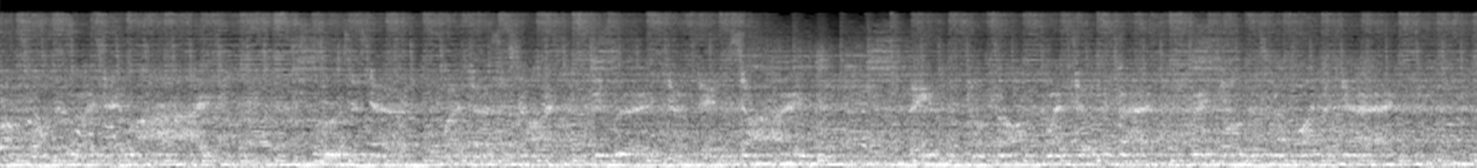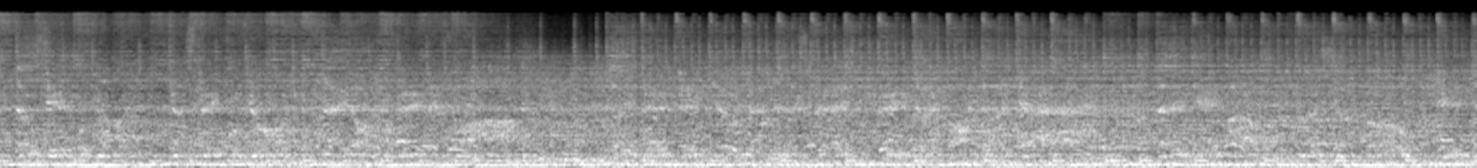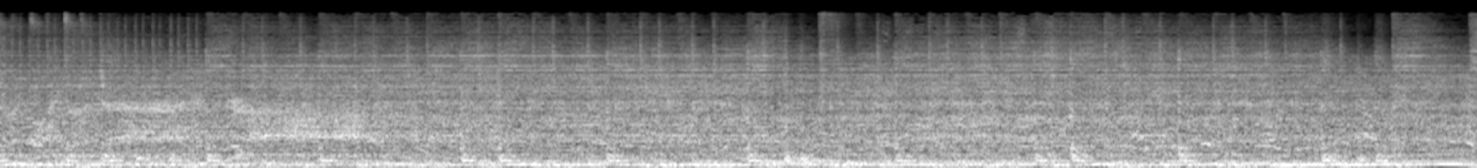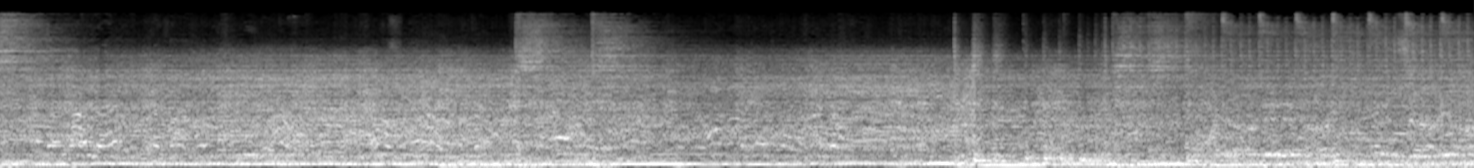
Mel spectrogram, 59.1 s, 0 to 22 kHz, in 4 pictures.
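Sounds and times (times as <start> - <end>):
fast pounding drums: 0.0 - 52.9, 53.6 - 59.0
bass guitar: 0.0 - 59.0
death metal band playing live: 0.0 - 59.0
heavily distorted guitars: 0.0 - 59.0.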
